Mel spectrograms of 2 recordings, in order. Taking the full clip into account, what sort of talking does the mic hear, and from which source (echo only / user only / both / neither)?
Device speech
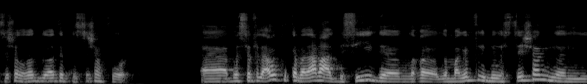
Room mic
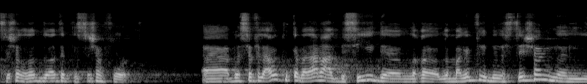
echo only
